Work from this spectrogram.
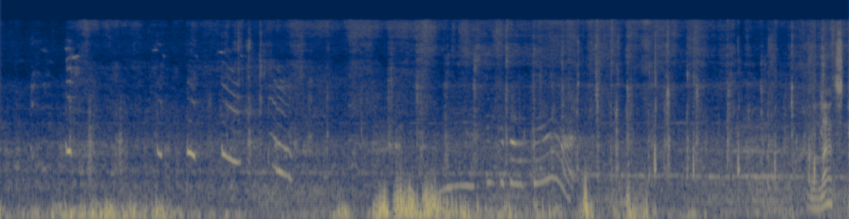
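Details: Five-week-old Labrador Retriever puppies, from a litter of six, trying out the water in the baby pool where they were born. Thin, high whimpers sweep up and down again and again over a woman's coaxing speech.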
